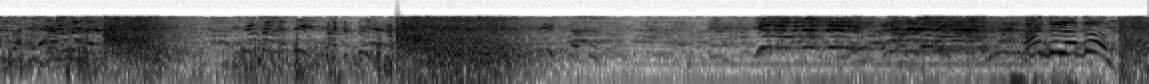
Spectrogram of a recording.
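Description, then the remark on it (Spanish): Loud bursts of gunfire crack out in separate volleys, muffled, while people shout and cry out in agitated voices, growing more prominent toward the end; amateur video of the Islamic State shooting attack on tourists at the Hotel Riu in Tunisia. “Video aficionado registró impactantes momentos del tiroteo del EI en Túnez”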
